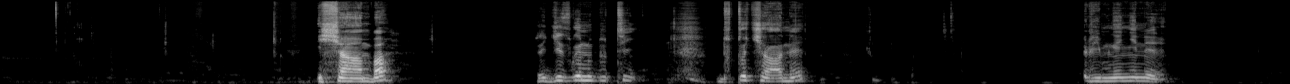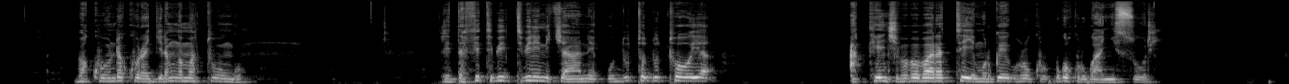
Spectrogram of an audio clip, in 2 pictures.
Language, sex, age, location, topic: Kinyarwanda, male, 25-35, Musanze, agriculture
